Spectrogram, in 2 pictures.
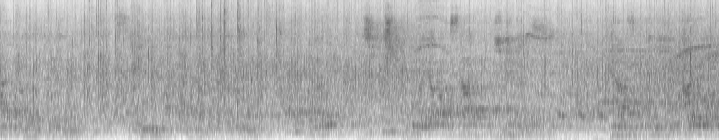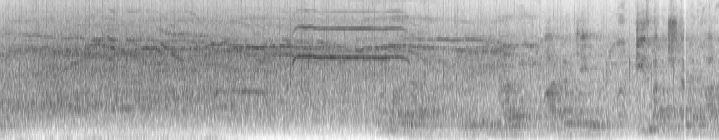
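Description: A large crowd chants and cheers loudly in an echoing stadium.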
